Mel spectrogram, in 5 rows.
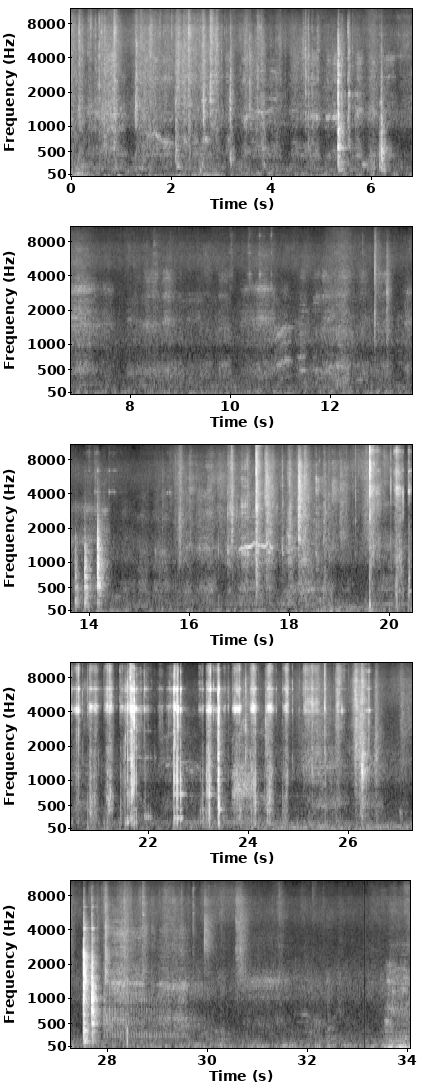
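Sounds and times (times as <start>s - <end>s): glass and metal items clinking: 19.6s - 26.6s.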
